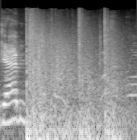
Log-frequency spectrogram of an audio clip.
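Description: A video game shotgun fires a blast.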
